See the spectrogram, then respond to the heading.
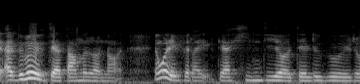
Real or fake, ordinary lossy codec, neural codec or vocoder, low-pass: real; none; none; 7.2 kHz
